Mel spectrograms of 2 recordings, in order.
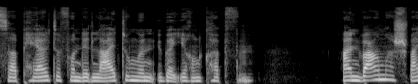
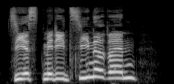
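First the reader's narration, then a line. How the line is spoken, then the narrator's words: Shouting over loud music. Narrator (German): brüllte er Sophie über die Bässe und das Geschrei der Meute hinweg zu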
